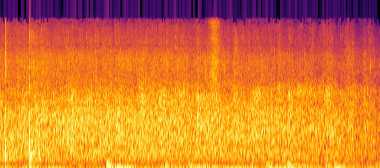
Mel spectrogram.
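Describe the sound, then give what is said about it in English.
A crowd at a meeting applauds the organization's staff. It is a steady, dense wash of many hands clapping at an even level for several seconds, with one or two sharper claps standing out at the start. “I hope you'll join me in showing your round of applause for all of our staff.”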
